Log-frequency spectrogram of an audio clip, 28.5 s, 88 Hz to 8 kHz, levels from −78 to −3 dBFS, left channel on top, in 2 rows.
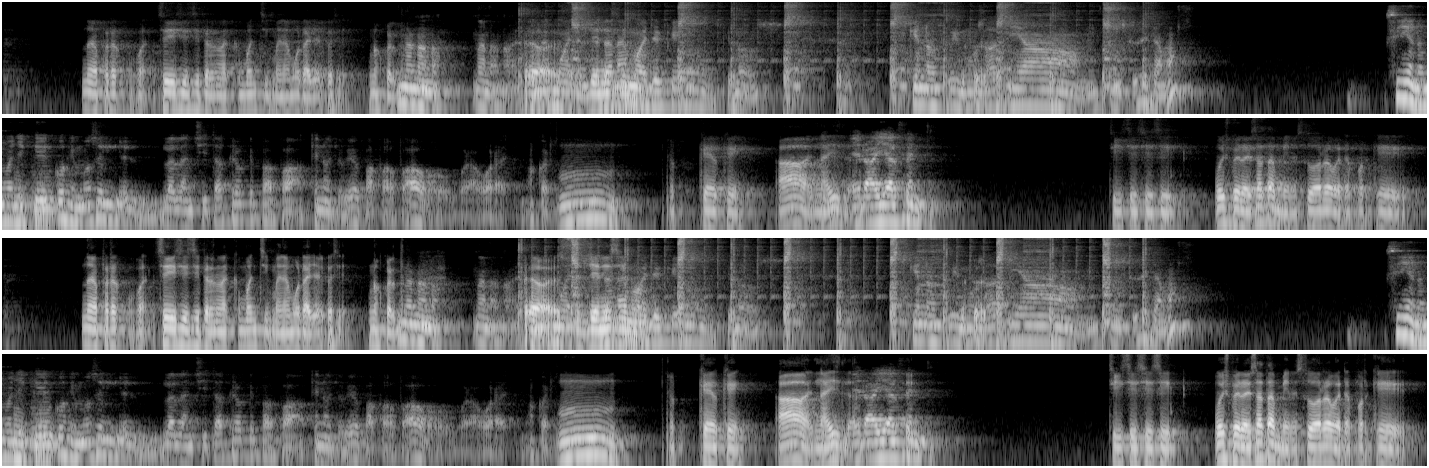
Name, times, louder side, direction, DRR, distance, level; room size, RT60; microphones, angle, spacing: voice 1, 0.8-4.0 5.2-6.4 9.7-9.8 14.4-14.8 19.8-20.4 20.9-21.6 22.0-22.8 25.3-26.0 26.4-28.3, right 4 dB, 75° right, 12 dB, 0.6 m, -21 dB
voice 2, 3.9-4.4 4.7-7.8 9.1-11.8 13.8-19.7 22.4-23.6, left 1 dB, 15° left, 8 dB, 0.6 m, -26 dB
sound 1, 5.2-11.5, right 4 dB, 40° right, 1.1 m, -27 dB
13.5 x 5.8 x 8.8 m, 0.99 s
head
